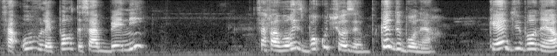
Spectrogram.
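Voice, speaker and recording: A woman speaks at a very slow pace, her pitch swinging very widely. Long, frequent pauses break up her speech. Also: fairly high pitch for a woman. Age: 40s. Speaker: YouTuber giving life advice. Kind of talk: moral advice monologue to camera. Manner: repetitive, emphatic.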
